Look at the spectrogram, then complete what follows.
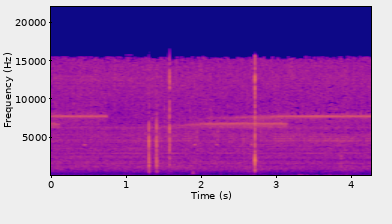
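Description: Quiet outdoor ambience with faint, steady, high-pitched insect calls. A few light, sharp clicks sound about a second and a half in, and a stronger single click comes near the three-quarter mark.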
